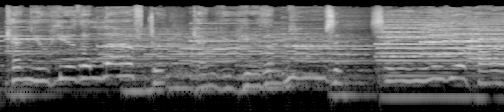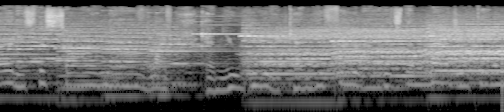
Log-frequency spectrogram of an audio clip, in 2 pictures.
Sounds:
music

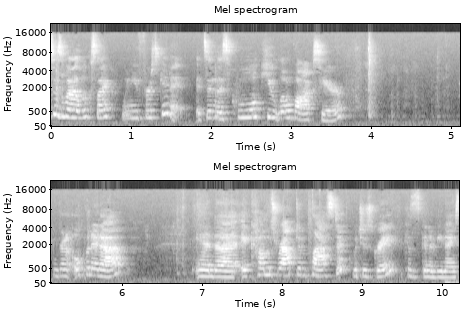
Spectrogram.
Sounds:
speech

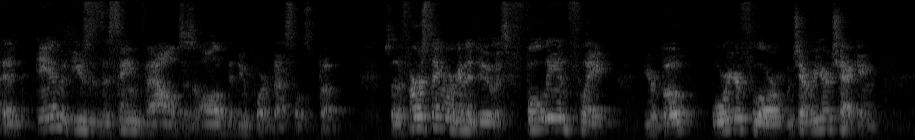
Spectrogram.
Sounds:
speech

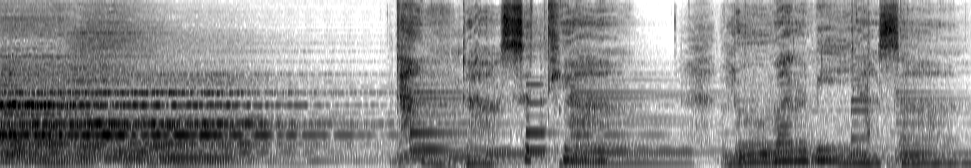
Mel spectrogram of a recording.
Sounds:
music

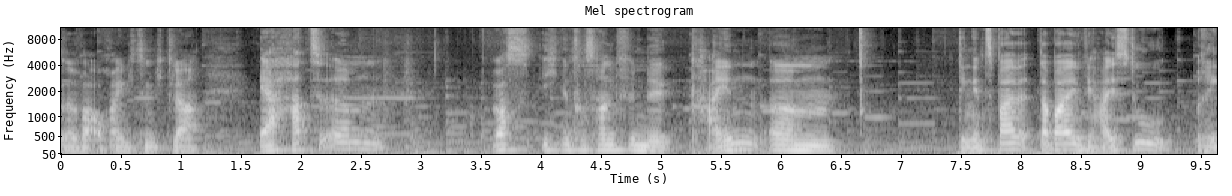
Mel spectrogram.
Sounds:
speech
music

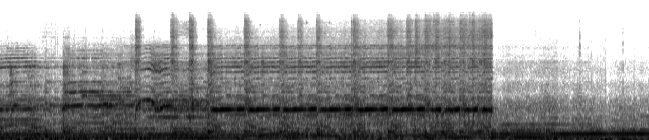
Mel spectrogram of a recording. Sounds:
music

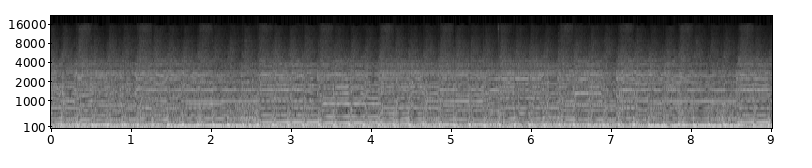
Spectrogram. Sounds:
punk rock
music

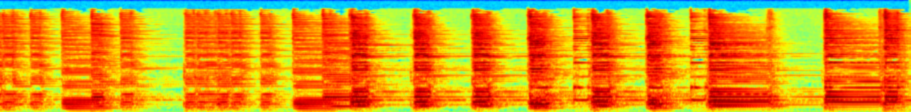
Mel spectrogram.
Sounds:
music
playing harpsichord
harpsichord

